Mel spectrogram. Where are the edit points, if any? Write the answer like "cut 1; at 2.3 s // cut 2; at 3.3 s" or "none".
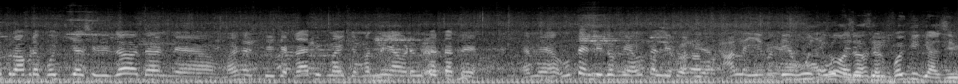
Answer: none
